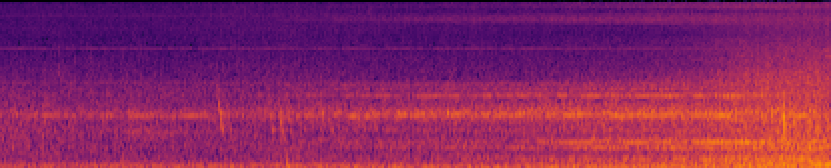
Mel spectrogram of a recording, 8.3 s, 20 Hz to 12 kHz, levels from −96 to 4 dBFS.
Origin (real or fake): real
